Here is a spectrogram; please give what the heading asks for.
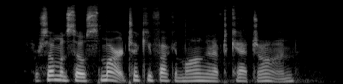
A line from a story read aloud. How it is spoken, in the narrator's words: grumbles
